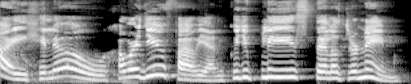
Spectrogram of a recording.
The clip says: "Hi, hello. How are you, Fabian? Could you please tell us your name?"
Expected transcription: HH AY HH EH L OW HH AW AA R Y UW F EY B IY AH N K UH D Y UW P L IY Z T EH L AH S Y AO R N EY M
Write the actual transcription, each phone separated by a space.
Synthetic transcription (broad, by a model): AY HH EH L OW HH AW AA R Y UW F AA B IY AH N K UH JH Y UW P L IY S T EH L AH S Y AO R N EY M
